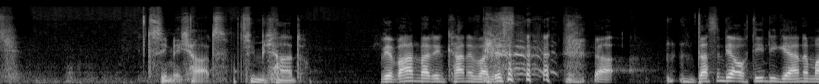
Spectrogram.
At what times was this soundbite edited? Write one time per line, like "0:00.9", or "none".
none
